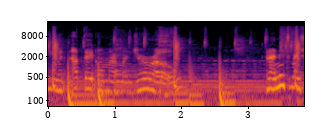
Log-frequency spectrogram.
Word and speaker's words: Mounjaro: Because for the longest time, I've been saying Mounjaro. I think I'm adding an N. Should be Mounjaro.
